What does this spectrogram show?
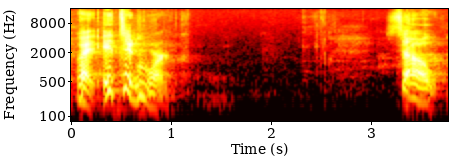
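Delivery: ordinary talk, nothing marked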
